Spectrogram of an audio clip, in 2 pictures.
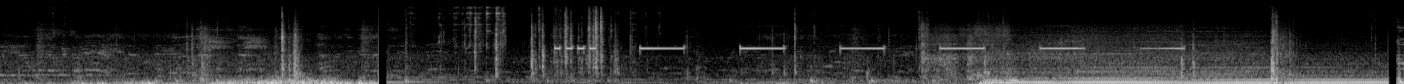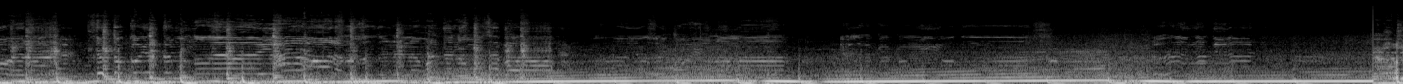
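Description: A car's interior warning chime beeping about seven times at an even pace, then the engine of a Honda S2000 starts and idles. After a cut, the engine pulls away under acceleration, its pitch climbing and dropping back at two upshifts before settling to a steady cruise.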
